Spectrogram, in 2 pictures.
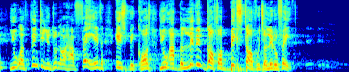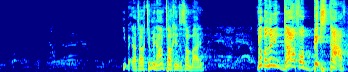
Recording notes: live at Konnect church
